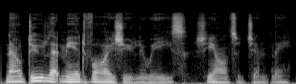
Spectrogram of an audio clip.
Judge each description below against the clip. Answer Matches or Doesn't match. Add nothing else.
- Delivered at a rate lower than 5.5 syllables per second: Doesn't match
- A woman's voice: Doesn't match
